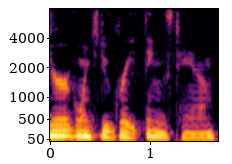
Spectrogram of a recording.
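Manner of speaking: normal talking voice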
